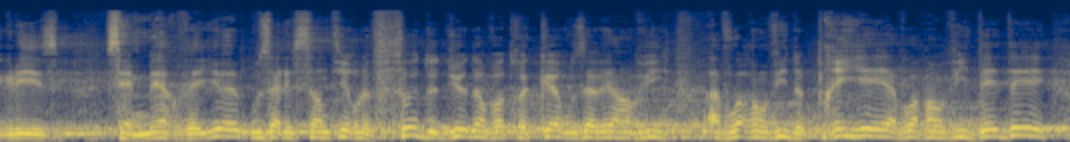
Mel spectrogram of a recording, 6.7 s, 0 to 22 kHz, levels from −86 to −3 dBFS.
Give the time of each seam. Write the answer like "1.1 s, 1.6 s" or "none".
1.5 s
